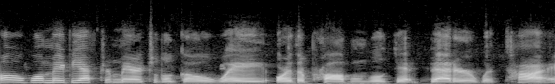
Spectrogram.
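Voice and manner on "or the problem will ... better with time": normal talking voice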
